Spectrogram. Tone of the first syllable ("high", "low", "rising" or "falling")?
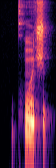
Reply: falling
